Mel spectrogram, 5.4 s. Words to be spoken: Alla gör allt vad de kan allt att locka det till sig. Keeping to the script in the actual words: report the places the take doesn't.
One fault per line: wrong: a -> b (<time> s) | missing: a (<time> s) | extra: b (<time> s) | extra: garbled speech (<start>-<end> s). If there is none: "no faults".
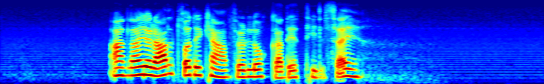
wrong: allt -> för (2.3 s)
